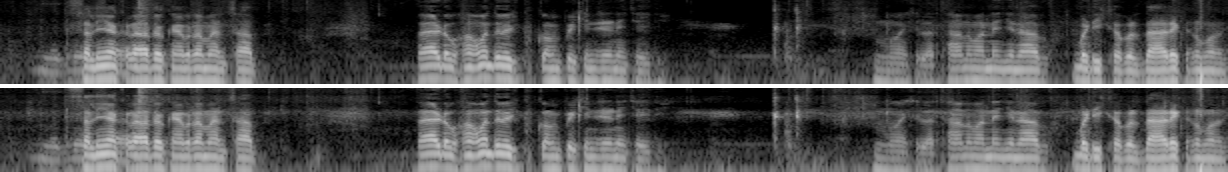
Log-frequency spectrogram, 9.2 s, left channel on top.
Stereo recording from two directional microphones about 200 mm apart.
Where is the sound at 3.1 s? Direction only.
5° right (ahead or behind).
